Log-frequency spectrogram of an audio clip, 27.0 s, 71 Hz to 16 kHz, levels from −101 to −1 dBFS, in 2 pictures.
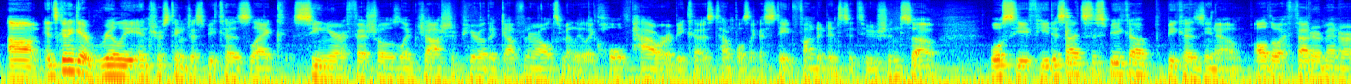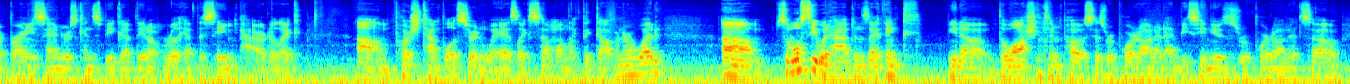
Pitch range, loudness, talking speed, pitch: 95-110 Hz, -34 LUFS, 210 wpm, 100 Hz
